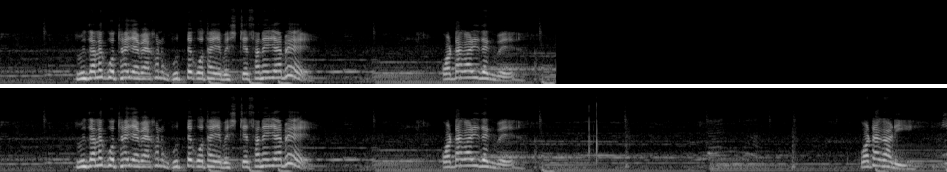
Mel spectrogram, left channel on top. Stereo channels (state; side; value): drops out; left; at 5.6 s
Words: তুমি তাহলে কোথায় যাবে এখন? ঘুরতে কোথায় যাবে? স্টেশনে যাবে? কটা গাড়ি দেখবে? কটা গাড়ি?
